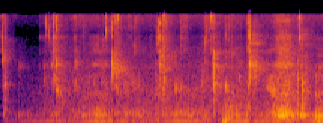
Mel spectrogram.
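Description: A person chewing and biting food close to the microphone: irregular crunchy clicks, several a second, starting about half a second in.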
